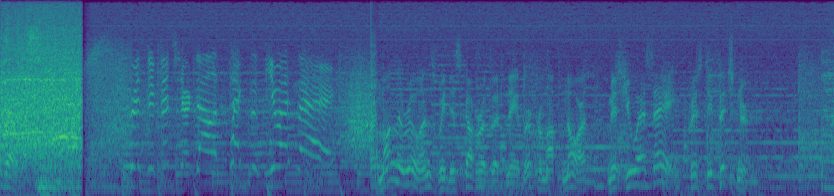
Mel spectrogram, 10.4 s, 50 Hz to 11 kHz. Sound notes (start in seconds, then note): 0.0 crowd cheering and applauding; 4.0 crowd cheering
